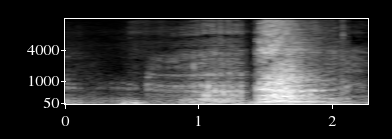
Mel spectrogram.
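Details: Tiger roaring: low, rumbling, throaty growl that builds and ends in one loud, broad burst lasting under a second.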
